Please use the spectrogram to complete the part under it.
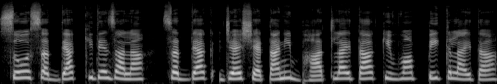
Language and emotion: Goan Konkani, neutral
